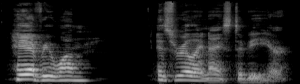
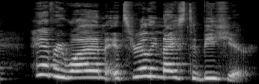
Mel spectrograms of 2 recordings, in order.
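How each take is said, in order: First: The voice sounds flat and unhappy. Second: The voice sounds warm and happy. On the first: The words contradict the real feeling. "her tone of voice and body language and facial expressions are saying something else" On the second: The speaker is glad to be there. "oh, she's happy to be here"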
